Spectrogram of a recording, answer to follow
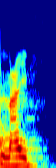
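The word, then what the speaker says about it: knife: है डी ठीक है दूसरा है नाइफ है ना नाइफ नाइफ में साइलेंट लेटर क्या है के क्या हो जाएगा के यानी कि के को हम नाइफ नहीं पढ़ते हैं क्या बोलते हैं नाइफ बोलते हैं नेक्स्ट वर्ड है हमारे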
